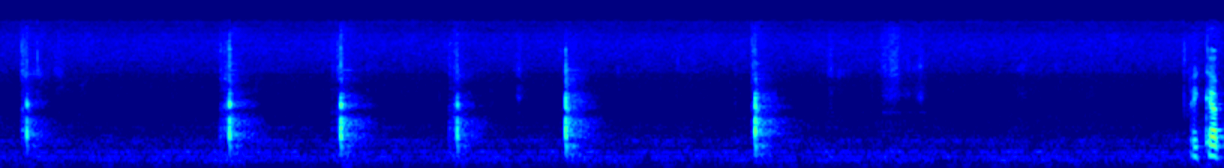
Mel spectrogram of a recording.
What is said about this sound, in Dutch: Idealiter snij je de knoflook eerst en dan zet je dan pas het vuur aan.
